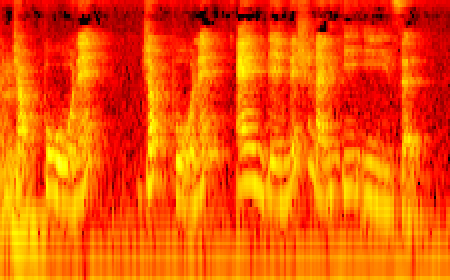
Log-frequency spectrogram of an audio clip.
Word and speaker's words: Giappone: I guess you don't use a J anyway in the Italian alphabet. So you change it with a G, E. Giappone.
